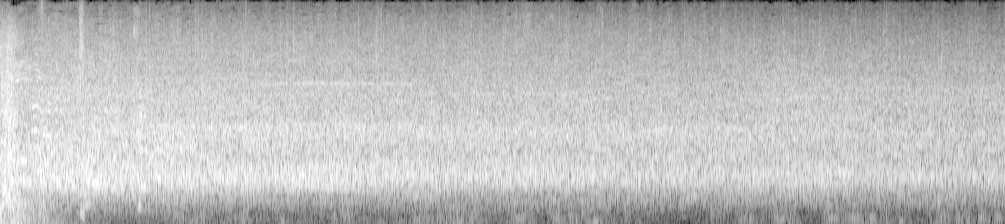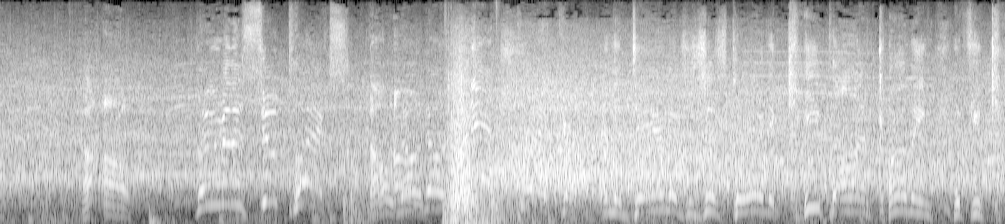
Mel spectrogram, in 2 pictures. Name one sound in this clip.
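A large crowd cheers and roars throughout in a big echoing arena.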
